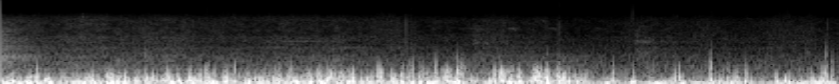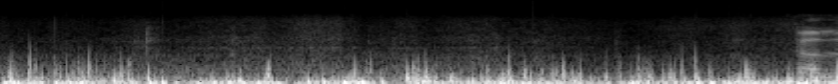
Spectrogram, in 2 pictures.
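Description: Wind buffeting an action camera's microphone: a loud, irregular low rumble full of crackling pops, easing a little after about two seconds.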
